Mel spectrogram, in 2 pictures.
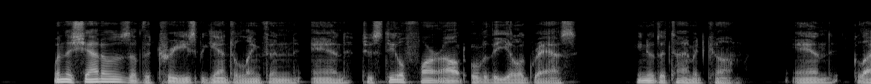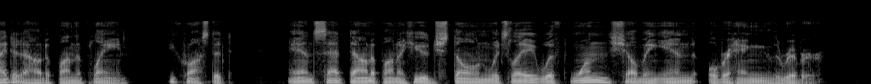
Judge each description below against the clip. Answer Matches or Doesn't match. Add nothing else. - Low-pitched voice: Matches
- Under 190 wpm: Matches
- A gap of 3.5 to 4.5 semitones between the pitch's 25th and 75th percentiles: Matches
